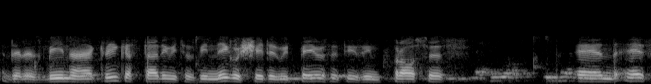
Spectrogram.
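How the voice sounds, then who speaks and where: A man, a company executive, answering analyst questions on a conference call in a measured, hesitant way. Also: mid-range voice, gravelly. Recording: tinny phone line.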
